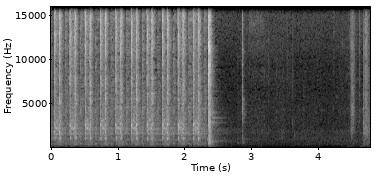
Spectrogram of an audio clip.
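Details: New 1 hp cast-iron booster pump: fast even clatter about two per second from the pressure switch as the tank reaches pressure, then cutoff; chattering switch (short cycling) said to be from a long sensing line, before the rewire.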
